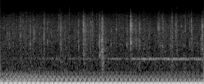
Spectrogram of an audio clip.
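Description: Cinematic background score: a low, rapidly pulsing drone with faint crackling clicks over it. A thin, steady high tone joins about a second in.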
